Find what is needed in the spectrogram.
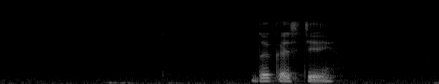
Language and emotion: Russian, neutral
